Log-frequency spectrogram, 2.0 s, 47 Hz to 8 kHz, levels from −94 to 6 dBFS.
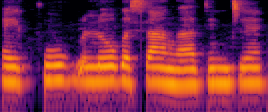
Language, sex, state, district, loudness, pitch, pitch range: Konkani, female, Goa, North and South Goa, -19 LUFS, 185 Hz, 175-190 Hz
